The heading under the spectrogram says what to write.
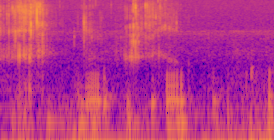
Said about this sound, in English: They're crunchy. I think I overcooked them in the air fryer.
